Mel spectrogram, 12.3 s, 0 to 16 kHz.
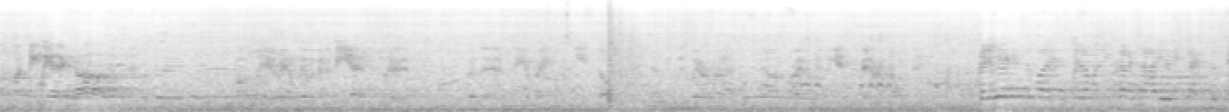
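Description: Sprint car V8 engines roar around a dirt track.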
